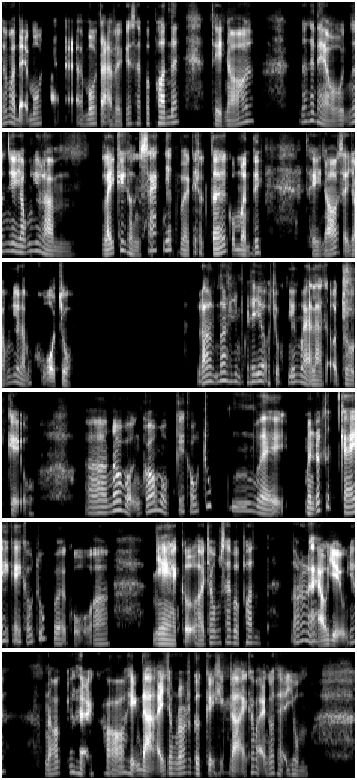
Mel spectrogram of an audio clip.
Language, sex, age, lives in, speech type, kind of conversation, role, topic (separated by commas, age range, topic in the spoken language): Vietnamese, male, 35-39, Vietnam, conversation, podcast, guest, Thế giới giả tưởng nào bạn muốn thử sống nhất?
